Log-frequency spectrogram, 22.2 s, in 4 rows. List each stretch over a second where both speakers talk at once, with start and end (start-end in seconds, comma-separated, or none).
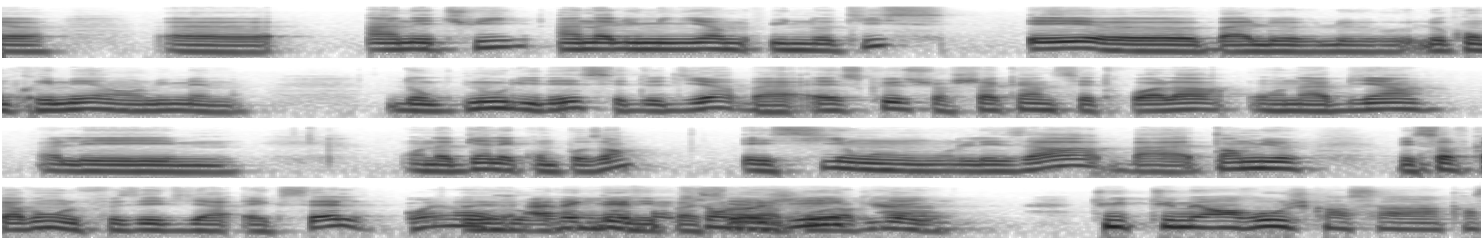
18.2-20.2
